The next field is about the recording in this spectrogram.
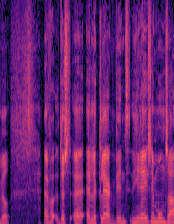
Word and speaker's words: Leclerc: Nou, vervolgens zien we daarna weer eh, de race in Singapore waar eh, het moment komt dat eh, eh, Leclerc naar binnen wordt gehaald.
